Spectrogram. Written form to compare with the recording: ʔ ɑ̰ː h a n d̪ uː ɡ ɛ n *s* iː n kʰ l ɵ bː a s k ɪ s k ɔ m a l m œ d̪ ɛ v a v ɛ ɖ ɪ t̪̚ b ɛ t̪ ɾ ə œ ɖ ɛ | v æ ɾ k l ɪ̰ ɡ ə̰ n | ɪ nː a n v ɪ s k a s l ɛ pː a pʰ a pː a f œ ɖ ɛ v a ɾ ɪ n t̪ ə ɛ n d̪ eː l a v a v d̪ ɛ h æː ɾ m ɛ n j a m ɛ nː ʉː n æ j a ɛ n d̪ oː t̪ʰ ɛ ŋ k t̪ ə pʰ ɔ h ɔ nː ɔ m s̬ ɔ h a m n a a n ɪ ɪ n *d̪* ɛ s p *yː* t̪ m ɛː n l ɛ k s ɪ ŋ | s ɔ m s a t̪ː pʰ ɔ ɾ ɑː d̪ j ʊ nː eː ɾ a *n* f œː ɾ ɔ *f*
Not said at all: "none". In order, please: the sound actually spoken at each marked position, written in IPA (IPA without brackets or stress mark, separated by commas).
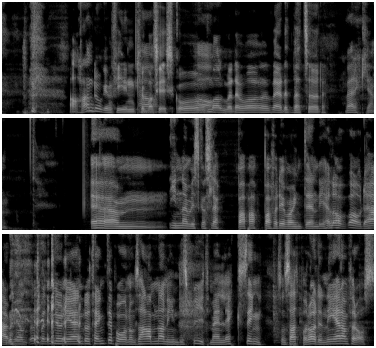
f, d̪, yː, n, s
